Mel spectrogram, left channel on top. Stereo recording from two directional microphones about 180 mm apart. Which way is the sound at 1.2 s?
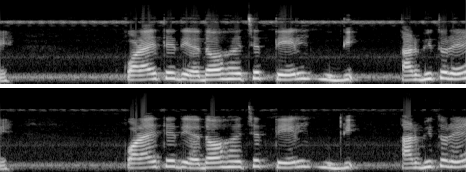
20° left (ahead or behind).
